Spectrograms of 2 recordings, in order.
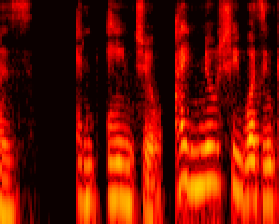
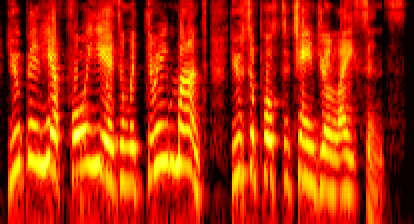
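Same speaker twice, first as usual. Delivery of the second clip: louder, higher scolding; mock yell; 4 semitones higher, 5 dB louder than usual. Officer yells about the license, mock yell. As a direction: scold her like she should know. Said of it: "she yelled at me".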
